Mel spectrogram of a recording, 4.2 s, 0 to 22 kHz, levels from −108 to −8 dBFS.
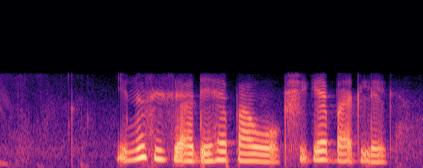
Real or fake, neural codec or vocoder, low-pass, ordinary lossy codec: fake; vocoder, 44.1 kHz, 80 mel bands, Vocos; 3.6 kHz; none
